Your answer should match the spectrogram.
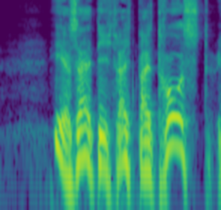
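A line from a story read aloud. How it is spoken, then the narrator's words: Calling out. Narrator (German): rief er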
